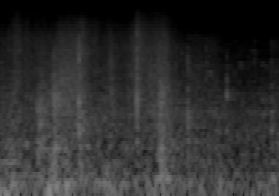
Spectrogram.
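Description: A laptop lid closes with a soft thud.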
